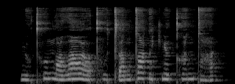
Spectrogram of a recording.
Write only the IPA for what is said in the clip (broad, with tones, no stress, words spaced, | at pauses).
ɳṳ˩t̪ʰu˧˥n̪ɔ˩ ðˤɛ˥ɹɔ˩t̪ʰṳ˧ tʼɤ˩˧ntˤɤ˥ ɡɯ˧t͡ʃɳɯ˧˥kʰo̤˥n tˤɛ̤˩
